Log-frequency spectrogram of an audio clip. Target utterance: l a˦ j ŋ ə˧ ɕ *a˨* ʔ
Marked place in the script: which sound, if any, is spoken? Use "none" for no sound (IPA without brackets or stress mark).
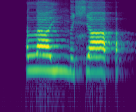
a˦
